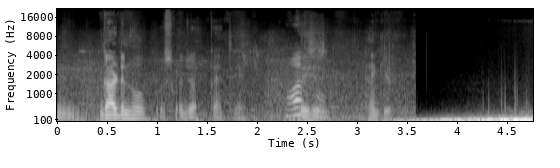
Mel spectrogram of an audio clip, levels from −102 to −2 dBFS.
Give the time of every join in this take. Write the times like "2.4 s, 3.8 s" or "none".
3.7 s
